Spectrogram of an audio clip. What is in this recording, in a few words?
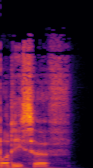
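"bodysurf", British English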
